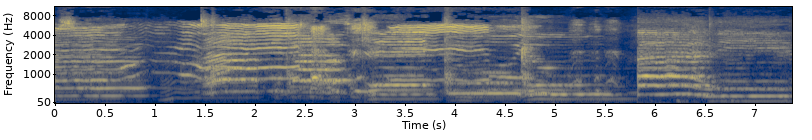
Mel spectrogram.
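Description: A group of voices, a child's among them, singing a birthday song in long held notes. The singing breaks off briefly about a second in and again just before six seconds.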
